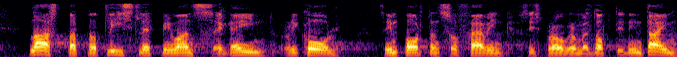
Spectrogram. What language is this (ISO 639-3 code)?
eng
